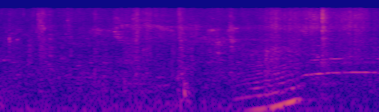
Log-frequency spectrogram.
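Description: A dairy cow, one of seven on a farm, lets out one drawn-out, rising moo partway through, over a steady outdoor background hum. A faint higher tone trails off as the call ends. No one speaks.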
